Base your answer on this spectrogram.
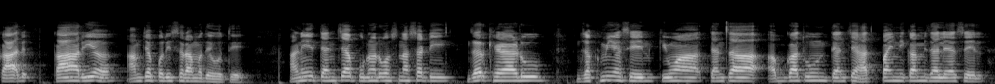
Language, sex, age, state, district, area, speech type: Marathi, male, 18-30, Maharashtra, Washim, rural, spontaneous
